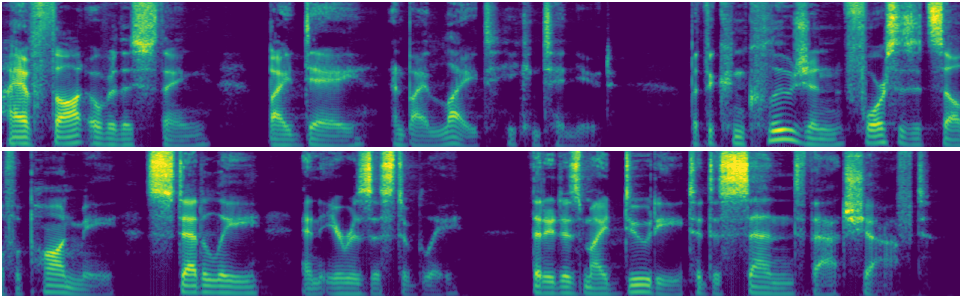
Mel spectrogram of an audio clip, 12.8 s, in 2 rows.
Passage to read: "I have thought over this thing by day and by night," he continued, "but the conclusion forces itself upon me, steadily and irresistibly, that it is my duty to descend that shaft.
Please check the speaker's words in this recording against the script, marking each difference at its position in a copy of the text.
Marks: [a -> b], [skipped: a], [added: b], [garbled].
"I have thought over this thing by day and by [night," -> light] he continued, "but the conclusion forces itself upon me, steadily and irresistibly, that it is my duty to descend that shaft.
